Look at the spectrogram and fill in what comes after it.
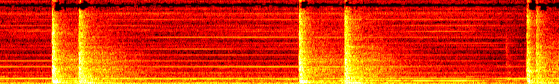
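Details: Customer feels something loose; sharp paired creaking chirps as the steering wheel turns back and forth, from a dry sway bar link pin that goes quiet when clamped; grease recommended.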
